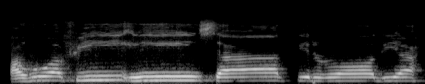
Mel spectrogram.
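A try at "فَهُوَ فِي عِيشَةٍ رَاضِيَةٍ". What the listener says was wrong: এই যে সা বলে টান দিয়ে ফেলেন, এখানে দেখেন শিন জাবার সা, হারাকাত আছে, হারাকাতে টান হয়ে যায়।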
